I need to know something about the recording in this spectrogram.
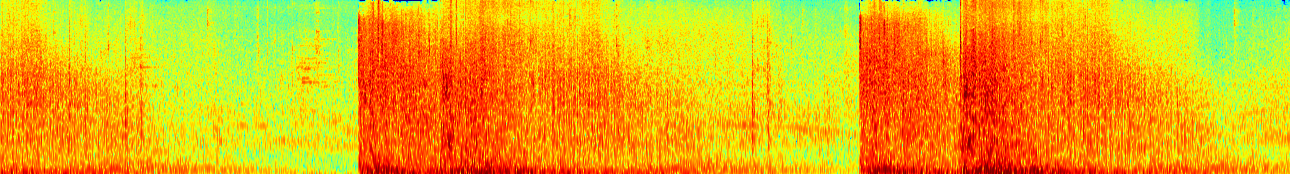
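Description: Cannons fire in deep, booming blasts that rumble away slowly.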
